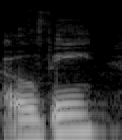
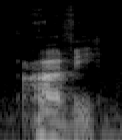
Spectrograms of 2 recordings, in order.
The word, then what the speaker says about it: Avi: At the beginning of the movie, we follow around the main character, Ovi, or Avi. I don't remember exactly how his name is pronounced. It's Avi? Avi.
